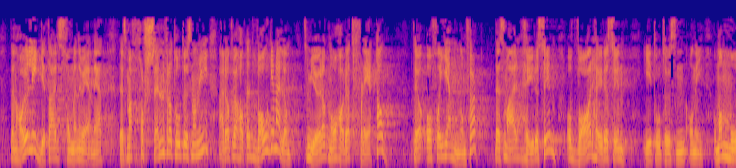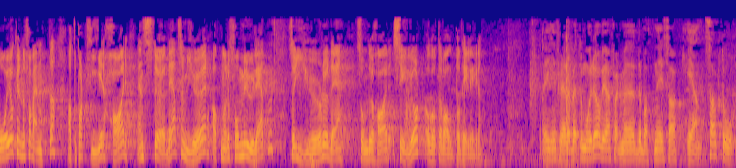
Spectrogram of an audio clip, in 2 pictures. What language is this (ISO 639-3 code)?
nob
